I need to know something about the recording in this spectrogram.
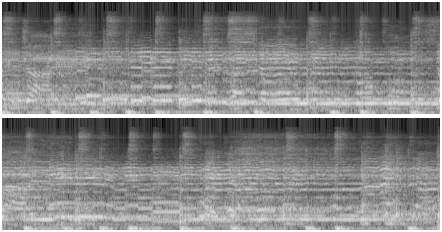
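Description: Thai ramwong dance band music with electric guitar over a steady drum beat, with a long note held through the middle.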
